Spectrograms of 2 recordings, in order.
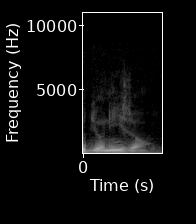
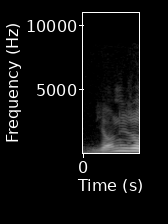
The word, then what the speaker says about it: Dioniso: O Dioniso. Dioniso o Dioniso? – Dipende dalle pronunce, comunque Dioniso può andare bene.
